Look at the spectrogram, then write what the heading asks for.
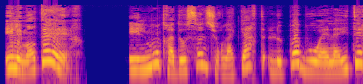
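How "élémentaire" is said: louder, pleased cry of discovery; triumphant exclamation. Acted. Detective Basil solving the clue, triumphant exclamation. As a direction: announce the answer with a flourish. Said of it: "il s'exclame".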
